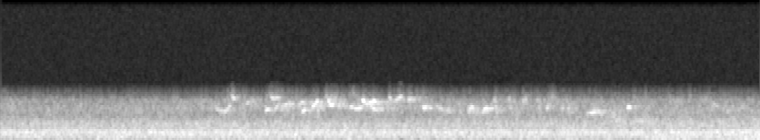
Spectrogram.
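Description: Faint birdsong, short chirping phrases clustered around the middle, over a steady hiss of background noise.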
